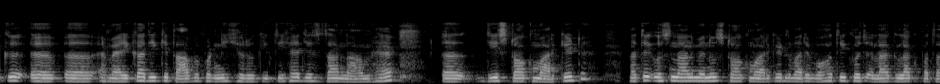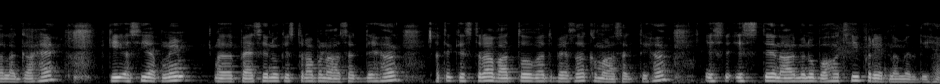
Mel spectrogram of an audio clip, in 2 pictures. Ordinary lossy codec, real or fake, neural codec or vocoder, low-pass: none; real; none; 7.2 kHz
